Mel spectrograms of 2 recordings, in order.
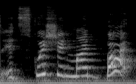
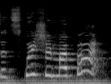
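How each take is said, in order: First: High whiny grumble; grumbling complaint. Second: High, whiny repeat; whiny complaint. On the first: A narrator's reading. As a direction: groan it out. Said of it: "He groaned and he grumbled". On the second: Retold or imitated. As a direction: whine about the squeeze. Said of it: "and he says".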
